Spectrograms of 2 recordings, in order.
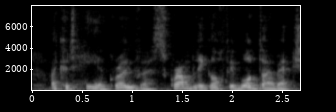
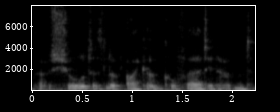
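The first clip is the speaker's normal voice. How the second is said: mumbled; 7 dB quieter than usual. A narrator's reading. Boy mumbling to himself beside the statue, softly. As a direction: mumble it under your breath.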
